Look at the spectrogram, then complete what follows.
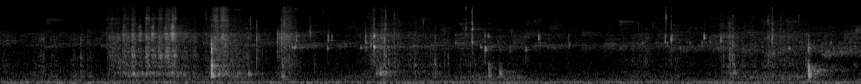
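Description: Faint crinkling of a plastic bag and small plastic clicks and ticks as a gloved hand works the oil filter housing cap loose on a BMW E46 330i engine, with a few sharper ticks, one near the end.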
